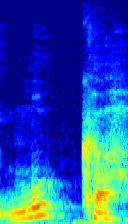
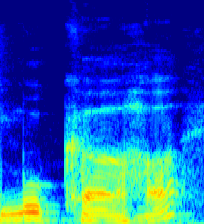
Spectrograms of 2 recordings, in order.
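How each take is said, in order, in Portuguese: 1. A palavra termina só com um pequeno sopro de ar. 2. O sopro final é seguido por uma vogal repetida. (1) "Eu só dou uma soltadinha de ar extra" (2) "ele não vai fazer com que eu pronuncie mukha"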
